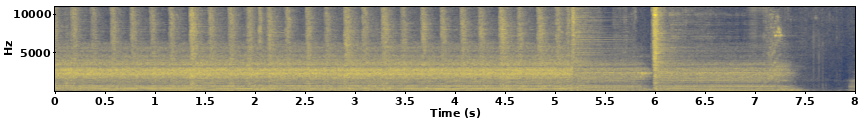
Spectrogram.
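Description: Electric guitar, a Fender Telecaster tuned down to drop B, played through an amp: power chords with an added third, picked in a quick, even rhythm. A final chord struck about six seconds in rings out and fades away.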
